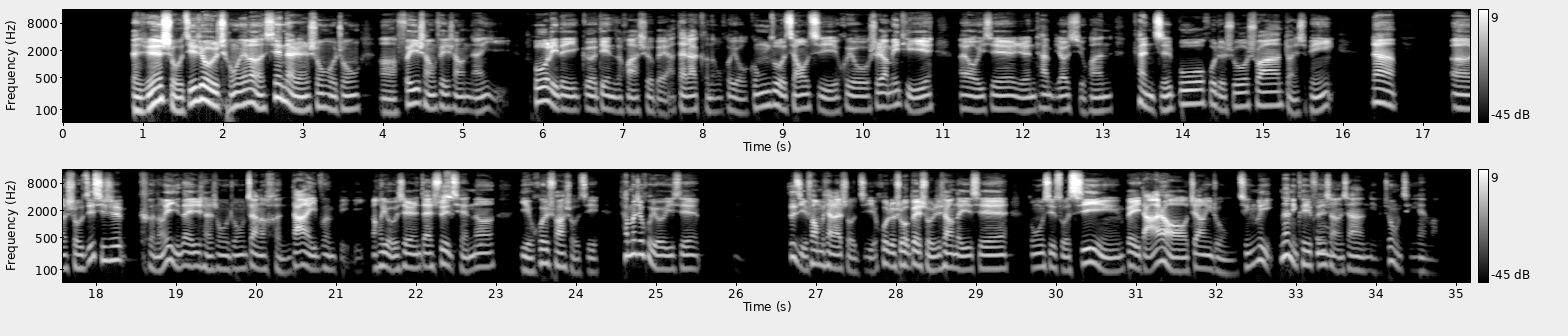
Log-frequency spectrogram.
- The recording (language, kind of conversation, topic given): Chinese, podcast, 你平时怎么避免睡前被手机打扰？
- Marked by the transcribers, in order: other background noise; laughing while speaking: "说"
